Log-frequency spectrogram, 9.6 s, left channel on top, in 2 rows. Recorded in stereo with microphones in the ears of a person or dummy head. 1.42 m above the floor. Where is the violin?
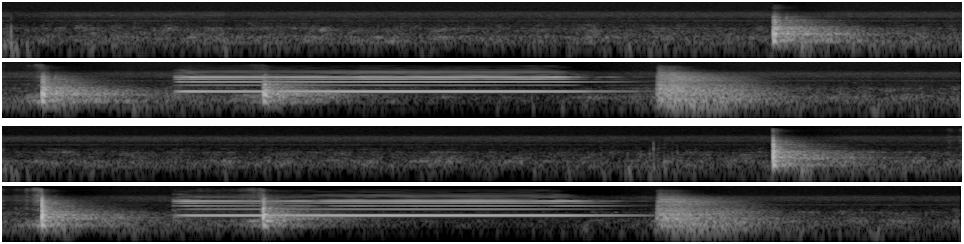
55° right (ahead or behind), 1.6 m.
